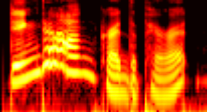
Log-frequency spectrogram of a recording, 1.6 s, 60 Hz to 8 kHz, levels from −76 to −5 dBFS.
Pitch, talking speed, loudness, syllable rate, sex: 250 Hz, 195 wpm, -18 LUFS, 5.2 syllables/s, female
